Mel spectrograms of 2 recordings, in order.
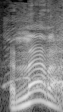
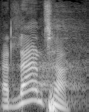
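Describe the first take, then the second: First: The middle T sound is dropped. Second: The middle T sound is clearly pronounced. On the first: "The T was gone" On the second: "when I got here, every time I said, I'll say Atlanta"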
